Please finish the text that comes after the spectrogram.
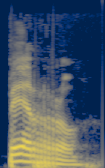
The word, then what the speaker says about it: perro: Por ejemplo, cuando se escribe doble, dos R's, siempre suena doble. Carro. Carro. Es importante marcar la R. Perro.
